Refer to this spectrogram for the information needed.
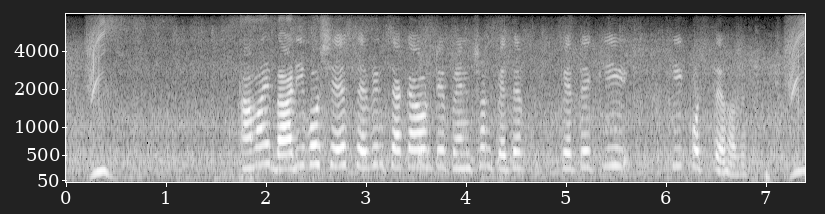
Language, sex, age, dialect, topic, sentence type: Bengali, female, 18-24, Northern/Varendri, banking, question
